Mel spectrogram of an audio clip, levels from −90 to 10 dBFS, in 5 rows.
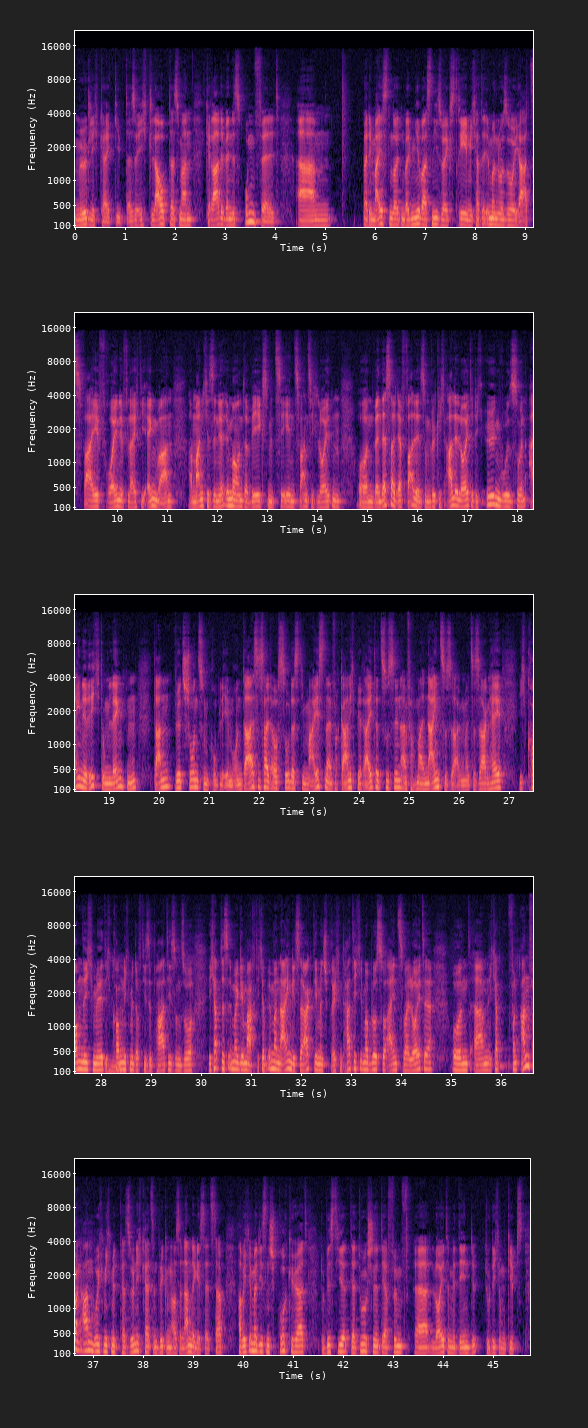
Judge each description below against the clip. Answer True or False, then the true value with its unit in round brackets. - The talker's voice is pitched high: False (120 Hz)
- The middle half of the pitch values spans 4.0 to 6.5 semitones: False (3.4 semitones)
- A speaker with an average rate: False (210 wpm)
